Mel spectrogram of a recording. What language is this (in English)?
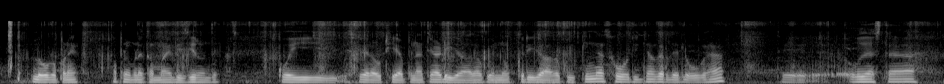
Dogri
